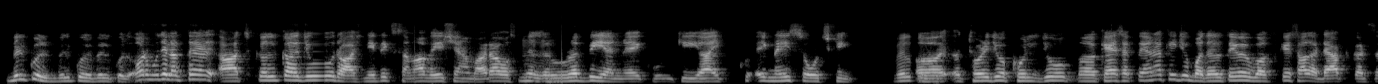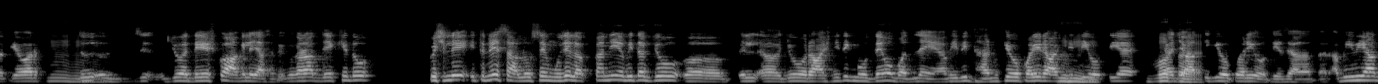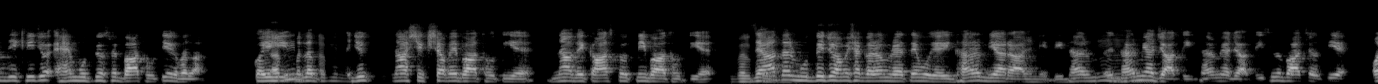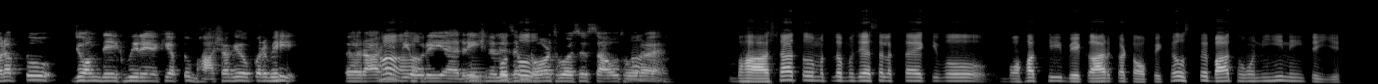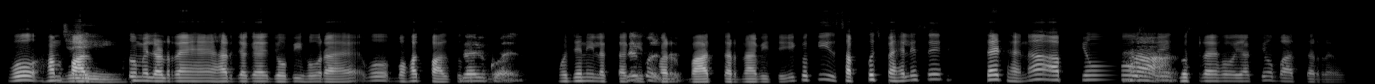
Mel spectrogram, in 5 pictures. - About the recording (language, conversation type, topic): Hindi, unstructured, क्या आपको लगता है कि युवाओं को राजनीति में सक्रिय होना चाहिए?
- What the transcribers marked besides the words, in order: static; distorted speech; in English: "एडॉप्ट"; tapping; in English: "रीजनलिज़्म नॉर्थ वर्सेस साउथ"; in English: "टॉपिक"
